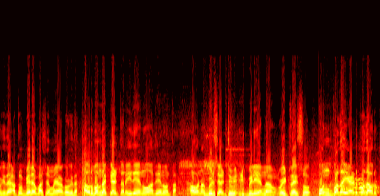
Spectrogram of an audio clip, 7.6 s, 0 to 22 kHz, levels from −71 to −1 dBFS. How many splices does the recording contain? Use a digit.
2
